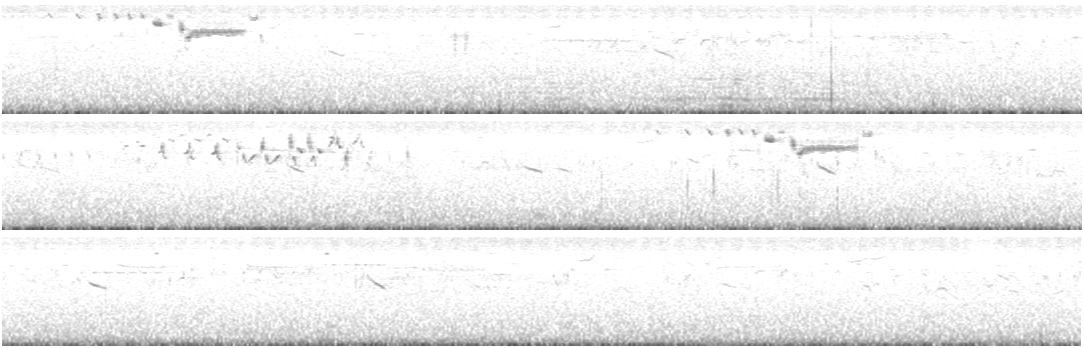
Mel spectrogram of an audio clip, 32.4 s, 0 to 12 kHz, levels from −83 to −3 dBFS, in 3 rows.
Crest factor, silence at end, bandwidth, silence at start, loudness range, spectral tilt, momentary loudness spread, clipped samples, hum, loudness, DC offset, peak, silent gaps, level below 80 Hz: 14 dB; 0 s; 11.5 kHz; 0 s; 8 LU; -3 dB/octave; 10 LU; under 0.1%; none; -53 LUFS; under 0.1%; -28 dBFS; none; -52 dBFS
